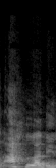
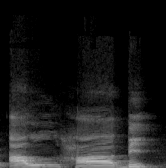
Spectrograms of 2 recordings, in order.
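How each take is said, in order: First: "আহলাদি" with h before l, quickly; wrong pronunciation. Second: "আলহাদি" very slow, syllable by syllable; correct pronunciation. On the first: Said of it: "এর উচ্চারণ আহলাদি না". ("আহলাদি" ভুল করে আগে হ, পরে ল) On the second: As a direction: stretch "আলহাদি" into aal... haa... dee. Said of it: "এর উচ্চারণটা কি হবে". ("আলহাদি" খুব ধীরে, আল-হা-দি করে) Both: Shown as a demonstration.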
